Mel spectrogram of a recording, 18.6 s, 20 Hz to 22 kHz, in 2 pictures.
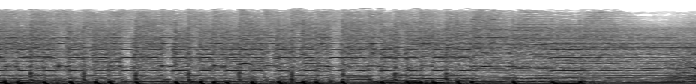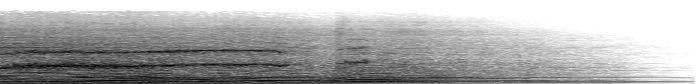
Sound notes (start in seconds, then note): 8.3 tires screeching; 9.2 engine rumbling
